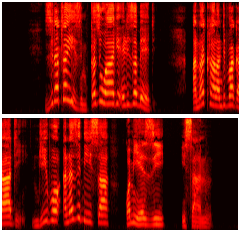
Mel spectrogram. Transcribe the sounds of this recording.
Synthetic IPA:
zitatʰaizim̩kaziwakɛʔɛlizaɓɛti̥ | anakʰalandipakatḭ | ndipɔʔanaziɓisa | kwamijɛziː | sa̰ːnṵ

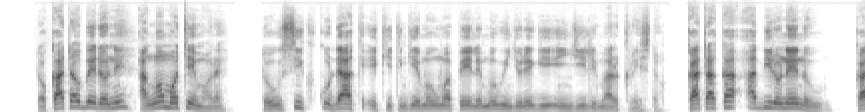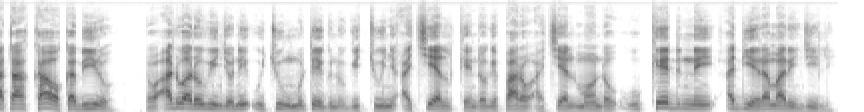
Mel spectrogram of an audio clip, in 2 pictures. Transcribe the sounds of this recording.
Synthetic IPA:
tɔkataobedonɪaŋɔmɔtɪmɔɾɛ | tɔusikːʊdakʰekitŋɡemaumapɪlemowiɲd͡ʒoɾeɡɪiɲd͡ʒilimarkɾɪstɔ | katakaʔabiɾonɛnou | katakaɔkabiɾo | tɔʔa̰dwaɾowiɲd͡ʒonɪʔut͡ʃuŋmoteɡnoɡɪt͡ʃuɲa̰t͡ʃɪɛlkendoɡɪpa̰ɾɔʔa̰t͡ʃɪɛlmɔndɔukednɪadjeɾamaɾiɲd͡ʒili

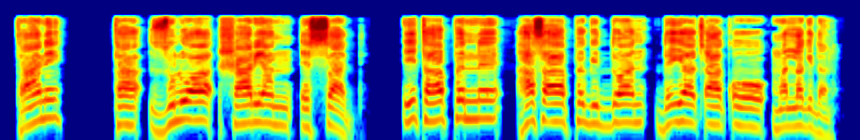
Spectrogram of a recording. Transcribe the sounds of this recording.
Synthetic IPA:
t̪aːnɪ | t̪ɐzʊlʊwaːʃaːɾɪjanɛsːaːd̪ | ʔɪt̪aːpːɛnːɛhɐsɐʔaːpːɛɡɪd̪ːɔwand̪ɛʔɪjaːt͡ʃʼaːkʼoːmɐlːɐɡɪd̪ɐnɐ

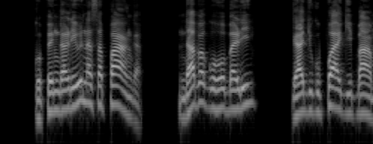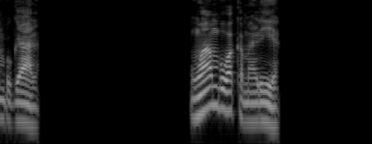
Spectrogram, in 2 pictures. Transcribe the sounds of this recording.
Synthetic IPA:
ɡ̥upɛŋɡaliwinasapaŋɡa | ndabaɡuhɔbali | ɡaɟuɡupwaɡibambuɡala̰ | ŋ̩hambuwakamalia̰

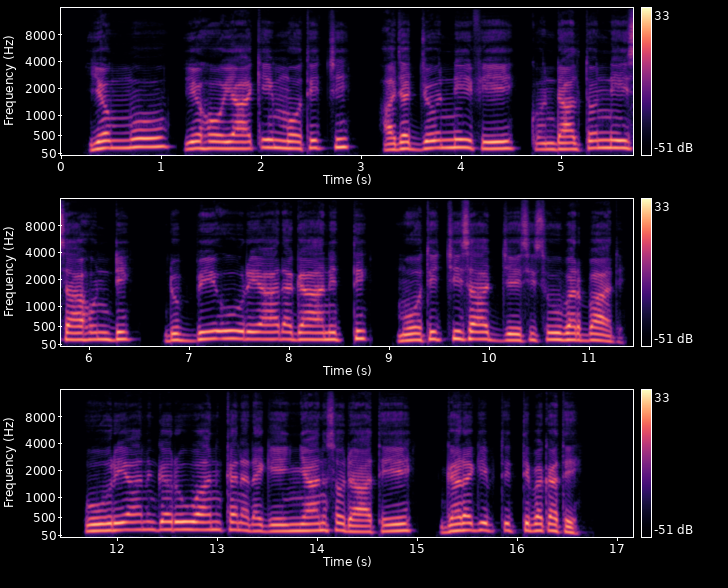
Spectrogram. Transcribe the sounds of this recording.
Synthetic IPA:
jɔmːuːjɛɦoːjaːkʼiːnmo̞ːt̪ɪt͡ʃːɪ | ɐd͡ʒɐd͡ʒːo̞ːnːiːfɪkʼɔnd̪aːlt̪ɔnːɪːsaːɦʊnd̪ɪ | d̪ʊbːiːuːɾɪjaːᶑɐɡɐʔɐnɪt̪ːɪ | mo̞ːt̪ɪt͡ʃːɪːs̬aːɐd͡ʒːe̞ːs̬ɪsuːbɐɾbaːd̪ɛ̥ | ʔuːɾɪjaːŋɡɐɾuːwaːŋkɐnɐᶑɐɡe̞ːɲːaːnsɔd̪aːt̪eː | ɡɐɾɐɡɪb̚t̪ʼɪt̪ːɪbɐkʼɐt̪ɛ

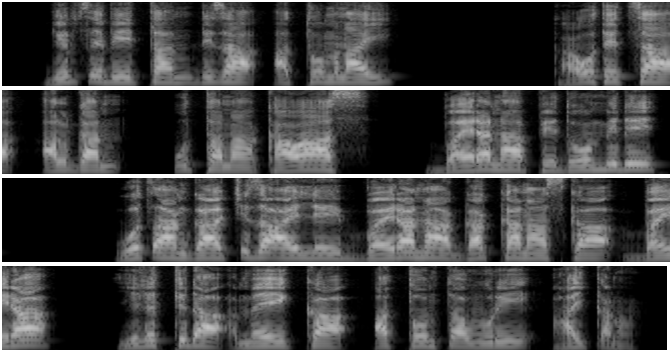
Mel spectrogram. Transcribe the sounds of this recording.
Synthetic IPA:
ɡɪbt͡sʼɛbiːt̪ːɐnd̪ɪzɐɐt̪ːɔmɐnɐj | kɐ̰wɔt̪ɛt͡sːaɐlɡɐn | ʊt̪ːɐnakɐwaːs | bɐjɾɐnaːpːɛd̪o̞ːmːɪd̪ɪ | wɔt͡sʼaːnɡaːt͡ʃʼːɪzɐːjlːɛjbɐjɾɐnaːɡɐkːɐnaːskɐbɐjɾɐ | jɛlɛt̪ːɪd̪ɐmɛjɛjkːɐɐt̪ːɔnt̪ːɐwʊɾɪhɐjkʼːɐnɐ̰

